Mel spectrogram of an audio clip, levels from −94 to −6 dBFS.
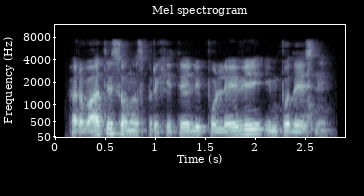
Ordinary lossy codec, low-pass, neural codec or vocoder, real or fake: none; 7.2 kHz; none; real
